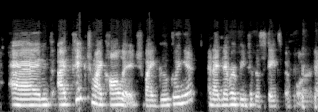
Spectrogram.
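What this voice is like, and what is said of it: Mixed, hard-to-place accent. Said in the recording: “growing up, I lived in 7 countries. So just my accent goes all over the place”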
